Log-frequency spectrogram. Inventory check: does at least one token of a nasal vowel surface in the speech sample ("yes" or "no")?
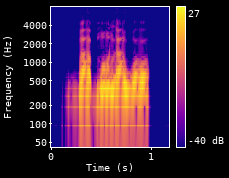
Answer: yes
